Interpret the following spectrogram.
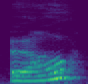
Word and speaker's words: ørred: Ørl. Ørl. Difficult to say. We don't say the R's in this word. Ørl. So it's more like Ørl.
